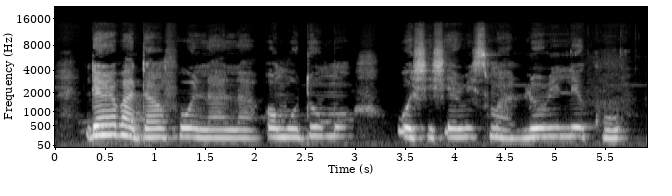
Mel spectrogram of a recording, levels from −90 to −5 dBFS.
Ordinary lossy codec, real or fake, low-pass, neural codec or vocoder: none; real; 14.4 kHz; none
